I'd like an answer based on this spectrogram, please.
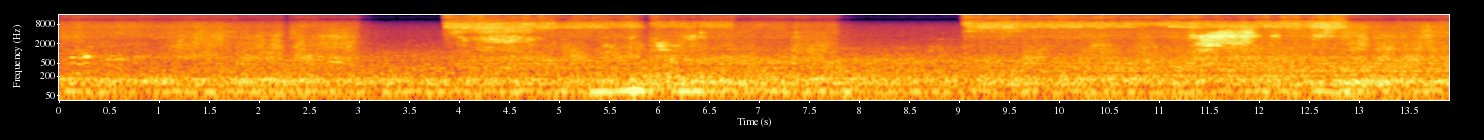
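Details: Cicadas singing in summer in a quiet back alley of a Korean city, recorded on site: a loud, high, hissing buzz swells in long bursts of about four seconds, broken by short silences, over a low rumble of city traffic.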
